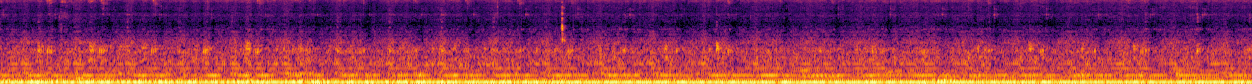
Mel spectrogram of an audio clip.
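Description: A steady low hum with a few even overtones.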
